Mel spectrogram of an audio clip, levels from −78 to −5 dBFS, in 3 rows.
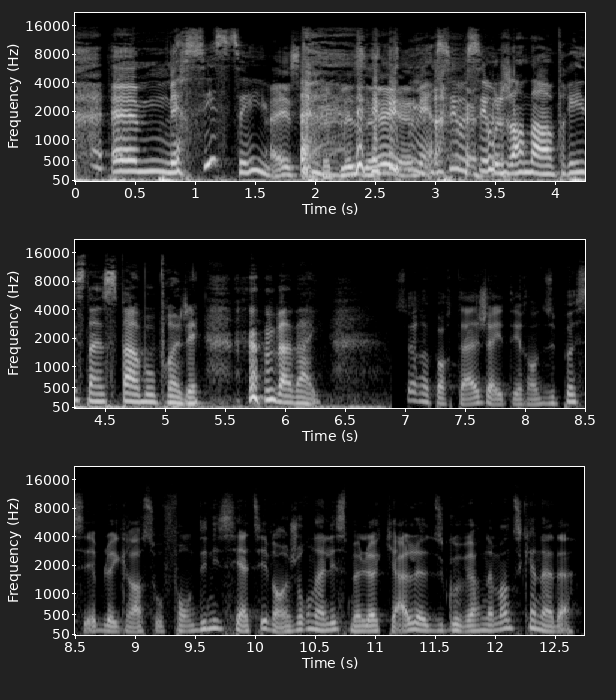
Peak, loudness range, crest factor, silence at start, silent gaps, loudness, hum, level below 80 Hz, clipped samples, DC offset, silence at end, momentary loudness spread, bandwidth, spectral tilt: -6 dBFS; 13 LU; 18 dB; 0 s; none; -22 LUFS; none; -32 dBFS; under 0.1%; under 0.1%; 0.1 s; 16 LU; 16 kHz; -4.5 dB/octave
